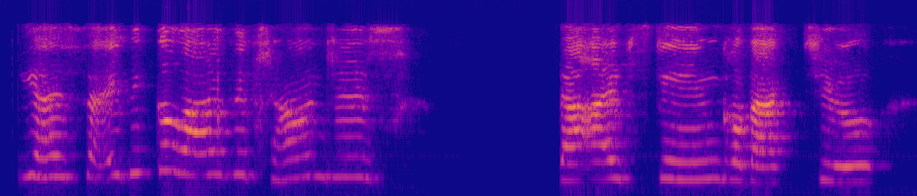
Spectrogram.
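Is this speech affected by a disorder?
Yes: cerebral palsy.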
